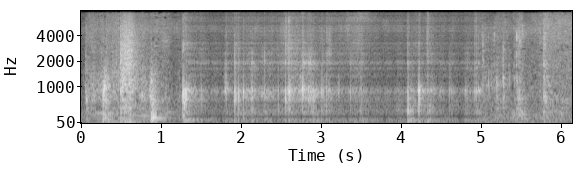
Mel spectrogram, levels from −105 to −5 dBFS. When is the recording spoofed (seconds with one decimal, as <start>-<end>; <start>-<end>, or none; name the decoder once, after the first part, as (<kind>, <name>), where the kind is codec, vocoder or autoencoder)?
1.3-5.0 (codec, ZipCodec)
